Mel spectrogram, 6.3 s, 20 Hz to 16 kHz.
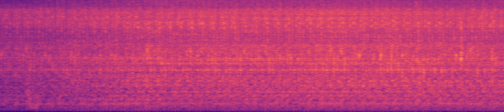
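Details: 1994 Ford/New Holland 1715 compact diesel tractor after replacing a rusted, stuck clutch: steady, even idle with a regular firing beat, no knocks; runs healthy.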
